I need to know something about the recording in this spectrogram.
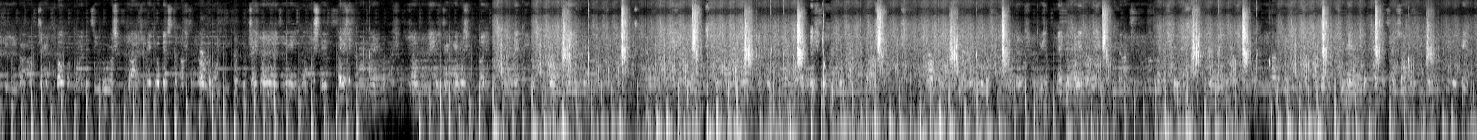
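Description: Dirt crunches in rapid, repeated scrapes as it is dug away.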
